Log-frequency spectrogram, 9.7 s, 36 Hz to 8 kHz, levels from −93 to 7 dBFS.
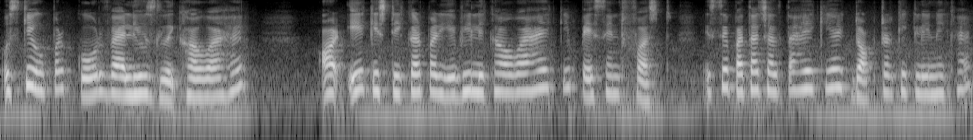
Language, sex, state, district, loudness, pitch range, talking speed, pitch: Hindi, female, Gujarat, Valsad, -17 LUFS, 210-250 Hz, 170 wpm, 225 Hz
